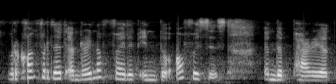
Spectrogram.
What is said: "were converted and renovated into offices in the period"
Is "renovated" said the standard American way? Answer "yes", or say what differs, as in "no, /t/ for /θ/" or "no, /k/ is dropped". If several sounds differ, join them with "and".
no, /f/ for /v/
